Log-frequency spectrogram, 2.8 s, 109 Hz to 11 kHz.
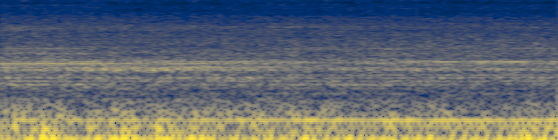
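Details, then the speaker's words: BMW E36 with M52 engine and M54B30 inlet cam, after crank sensor replacement and air leak fixes, with new exhaust: deep, even idle with steady low rumble, no misses, stumbles or surging; engine running nicely. "engine runs nice"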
